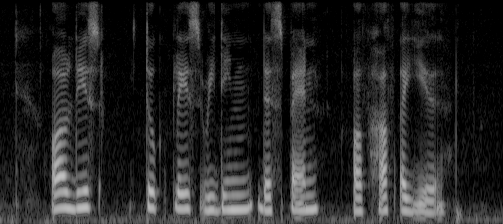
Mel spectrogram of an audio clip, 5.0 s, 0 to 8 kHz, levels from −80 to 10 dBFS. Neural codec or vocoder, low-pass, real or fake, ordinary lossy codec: codec, 16 kHz, 4 kbps, X-Codec, HuBERT features, trained on LibriSpeech; none; fake; none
